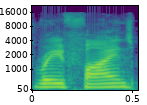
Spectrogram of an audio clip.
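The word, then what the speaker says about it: Ralph Fiennes: I've only heard his name pronounced as Ray Fines by the Harry Potter producers, but he has a brother in acting Joseph.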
